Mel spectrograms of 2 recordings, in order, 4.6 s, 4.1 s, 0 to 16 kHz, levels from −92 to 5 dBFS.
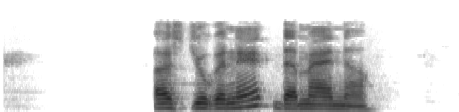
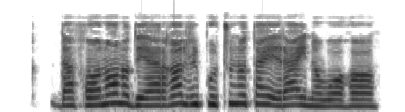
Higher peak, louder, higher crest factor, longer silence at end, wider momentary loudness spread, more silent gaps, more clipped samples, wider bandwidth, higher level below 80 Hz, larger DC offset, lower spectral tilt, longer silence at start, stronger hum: about the same, -2 dBFS vs 0 dBFS; second, -17 LUFS vs -12 LUFS; about the same, 18 dB vs 14 dB; first, 0.9 s vs 0.3 s; first, 8 LU vs 4 LU; neither; neither; second, 7.8 kHz vs 9.6 kHz; about the same, -60 dBFS vs -64 dBFS; neither; first, -5.5 dB/octave vs -2.5 dB/octave; first, 1.55 s vs 0.5 s; neither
